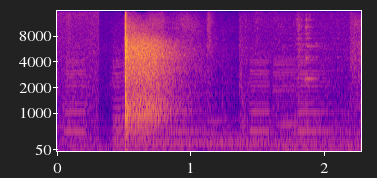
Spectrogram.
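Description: Mint leaves slapped once between the palms, a single sharp smack: the bartender's 'spank' that bruises the leaves to release their aroma before they go into the cocktail.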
